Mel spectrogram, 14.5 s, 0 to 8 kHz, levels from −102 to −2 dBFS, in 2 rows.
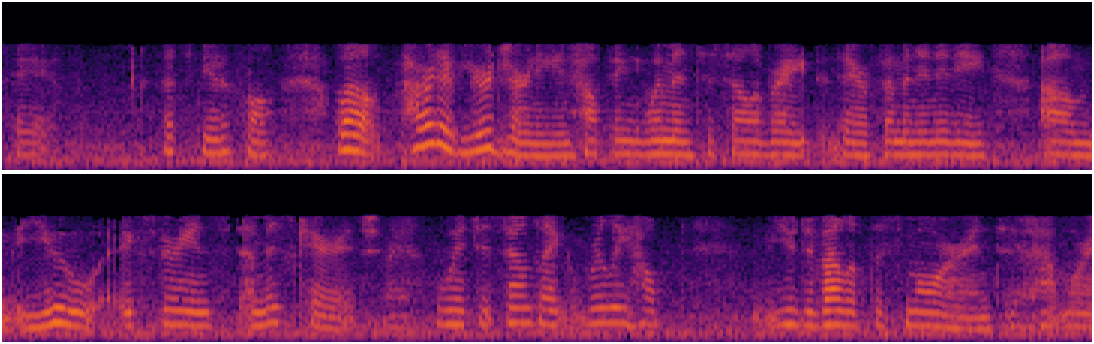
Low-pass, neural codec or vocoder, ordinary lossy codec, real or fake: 7.2 kHz; none; AAC, 16 kbps; real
